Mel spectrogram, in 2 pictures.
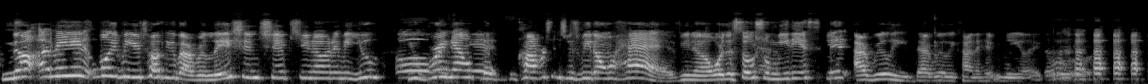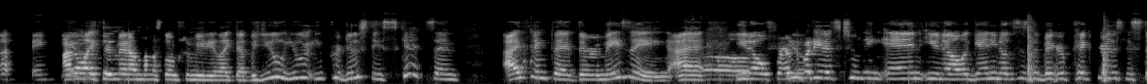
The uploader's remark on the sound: a special Instagram Live #WFH edition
